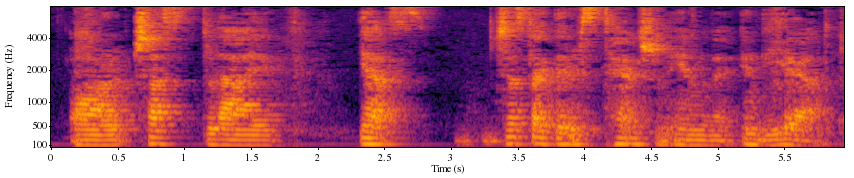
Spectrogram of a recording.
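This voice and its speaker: A man's fairly low voice in a German accent, very slow and fairly even in intonation, with audible room echo. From Germany. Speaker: tarot card reader and course teacher. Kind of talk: lecture. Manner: halting, with many fillers.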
